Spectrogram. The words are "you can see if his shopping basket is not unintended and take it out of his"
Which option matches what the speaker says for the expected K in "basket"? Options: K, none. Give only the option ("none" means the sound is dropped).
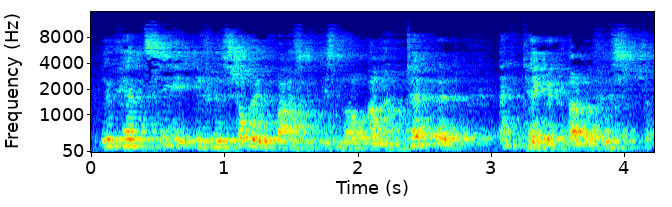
none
